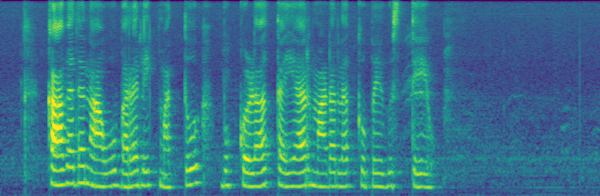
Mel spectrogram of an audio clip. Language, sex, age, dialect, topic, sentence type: Kannada, female, 31-35, Northeastern, agriculture, statement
